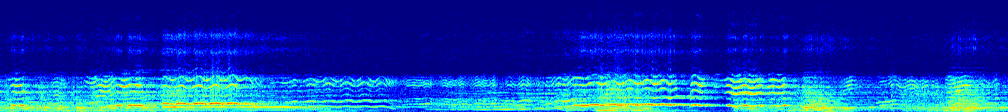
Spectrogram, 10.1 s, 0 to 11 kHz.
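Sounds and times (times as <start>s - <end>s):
opera singer with vibrato: 0.0s - 10.0s
orchestral accompaniment: 7.4s - 10.0s.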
